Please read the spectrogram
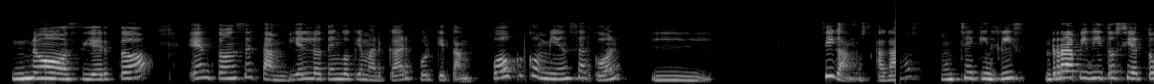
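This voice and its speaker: Slow, high-voiced woman teaching children. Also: fairly bright tone. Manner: slow, drawn-out words for children, encouraging praise. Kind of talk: children's phonics lesson. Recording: dull lo-fi sound.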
